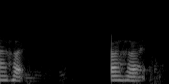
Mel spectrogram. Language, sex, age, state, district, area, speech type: Assamese, female, 30-45, Assam, Kamrup Metropolitan, urban, conversation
